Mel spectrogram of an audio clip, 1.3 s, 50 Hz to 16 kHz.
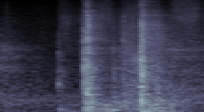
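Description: An accordion door closes in the bathroom of a 2014 Forest River Sunseeker 3010DS Class C gas motorhome, giving two quick, fairly close clatters about a third of a second apart, with no talking.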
